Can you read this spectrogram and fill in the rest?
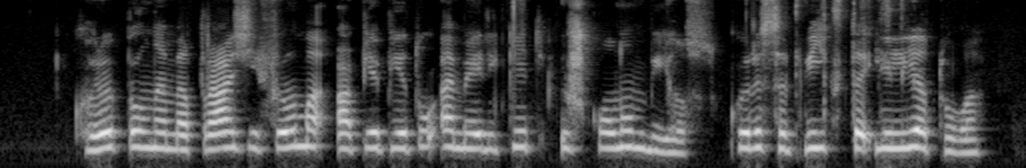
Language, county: Lithuanian, Alytus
